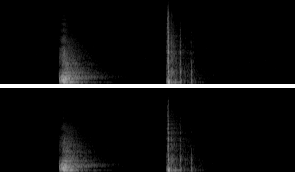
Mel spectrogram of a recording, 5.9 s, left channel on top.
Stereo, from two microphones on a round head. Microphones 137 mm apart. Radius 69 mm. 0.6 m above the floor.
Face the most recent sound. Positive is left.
turn(degrees=35)  # may be behind; listen again after turning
